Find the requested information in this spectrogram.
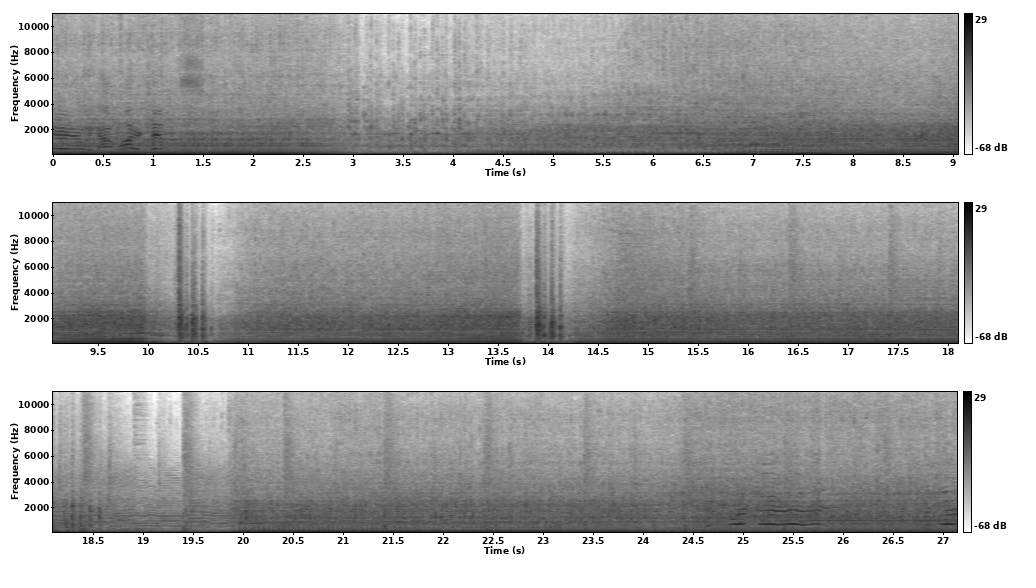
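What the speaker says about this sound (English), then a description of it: "Motor seems happy. We got oil pressure, we got water temps." A Pro Street Daytona car's engine runs steadily and loud for the whole stretch, its note rising and falling with the revs, while people talk over it.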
